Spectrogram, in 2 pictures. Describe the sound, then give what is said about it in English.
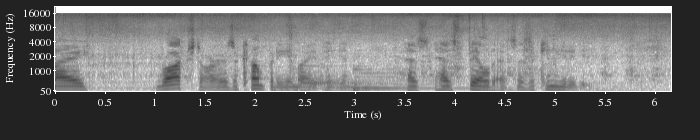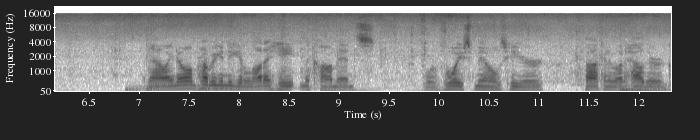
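Food sizzles on a barbecue, a steady, soft, hissing crackle that runs beneath a man talking continuously throughout. “that noise you're hearing, I'm just barbecuing, don't mind me.”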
